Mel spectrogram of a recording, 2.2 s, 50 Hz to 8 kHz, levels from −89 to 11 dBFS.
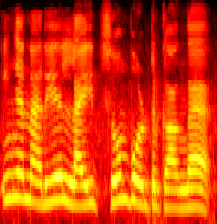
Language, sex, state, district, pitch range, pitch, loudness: Tamil, female, Tamil Nadu, Chennai, 220-280 Hz, 250 Hz, -12 LUFS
